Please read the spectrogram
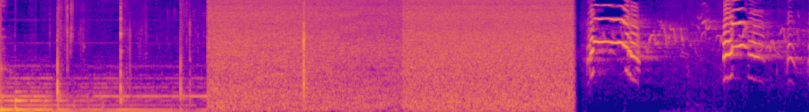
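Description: Soft film music with sustained notes trails off, then a steady rush of flowing stream water that cuts off abruptly. Birds then chirp in two short bursts of quick, falling calls.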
